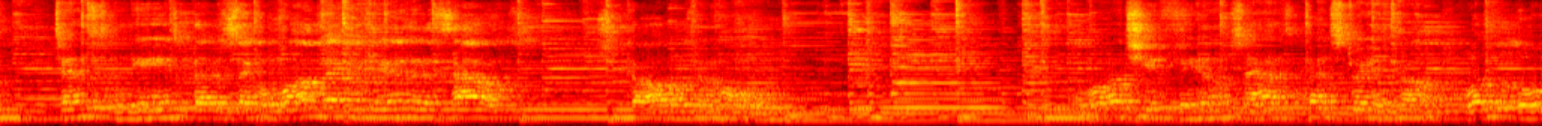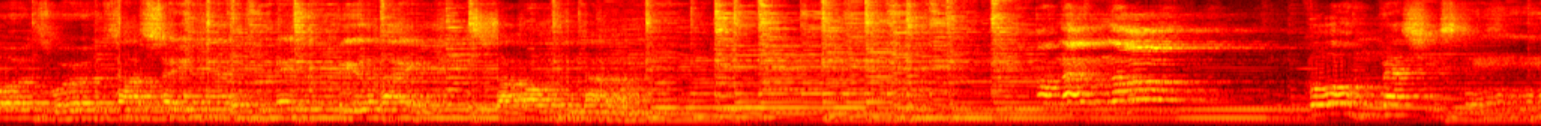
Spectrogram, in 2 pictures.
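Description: Acoustic guitar strummed steadily, with a man singing a country-folk song over it.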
